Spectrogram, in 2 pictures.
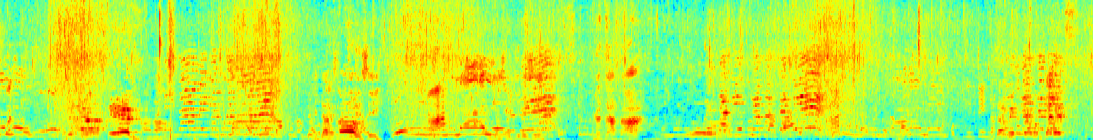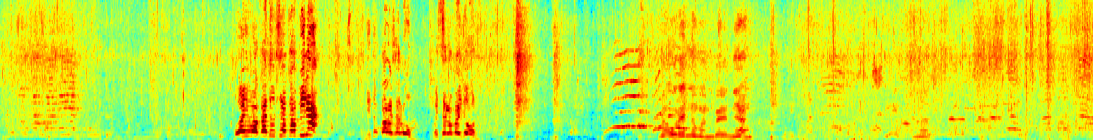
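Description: Small waves lap gently on the shore.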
